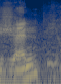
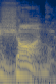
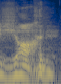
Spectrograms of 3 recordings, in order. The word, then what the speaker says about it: Jean: there's John but it's written out JEA and and E so people will say Jen but also it's like they literally say Jean how hard is it to say Jean I'm a stickler for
